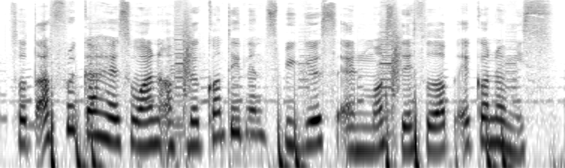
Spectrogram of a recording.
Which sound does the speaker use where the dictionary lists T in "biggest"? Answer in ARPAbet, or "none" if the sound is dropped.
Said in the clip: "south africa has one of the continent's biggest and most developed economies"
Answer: none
